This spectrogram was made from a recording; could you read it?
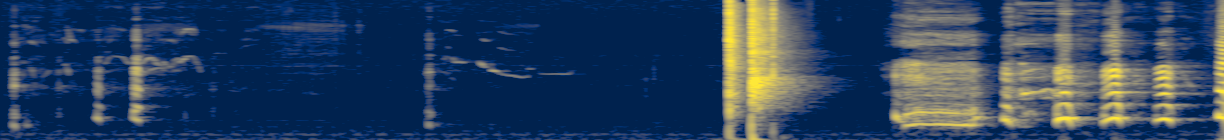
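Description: A single sharp hand clap cracks out after a few quiet seconds, with a brief noisy tail, and then voices break in with loud, choppy, laugh-like bursts.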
